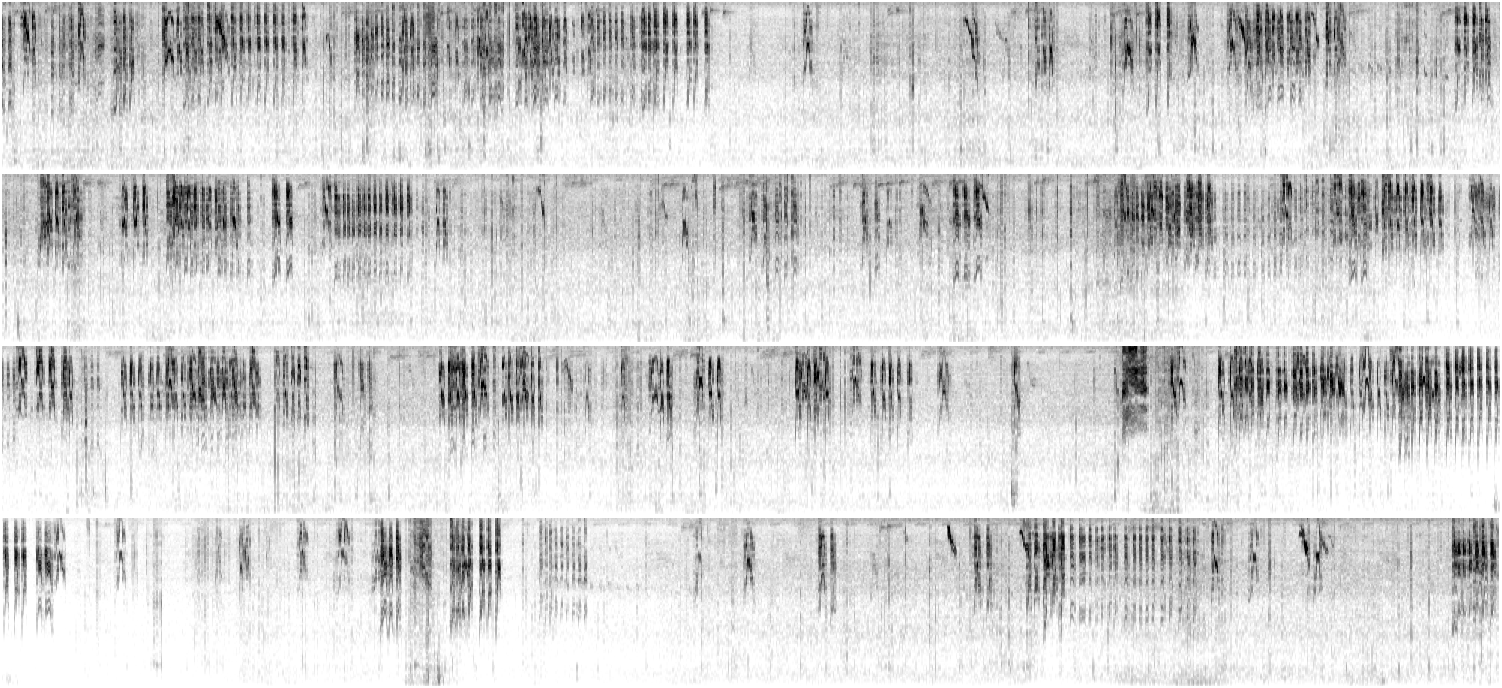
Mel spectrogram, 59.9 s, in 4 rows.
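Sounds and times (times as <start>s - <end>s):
many birds chirping: 0.0s - 59.9s.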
